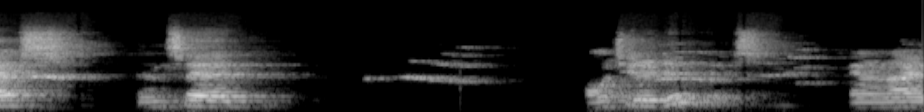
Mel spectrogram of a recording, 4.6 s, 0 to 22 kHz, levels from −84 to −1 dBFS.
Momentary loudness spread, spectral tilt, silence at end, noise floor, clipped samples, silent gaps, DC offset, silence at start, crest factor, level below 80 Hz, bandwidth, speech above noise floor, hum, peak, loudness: 19 LU; -0.5 dB/octave; 0 s; -55 dBFS; under 0.1%; 2.76-2.81 s; under 0.1%; 0 s; 20 dB; -76 dBFS; 14.5 kHz; 28 dB; none; -8 dBFS; -26 LUFS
